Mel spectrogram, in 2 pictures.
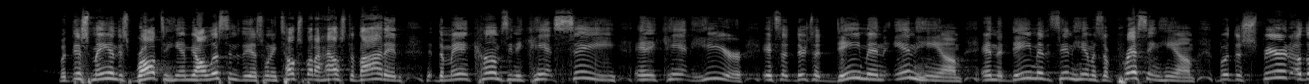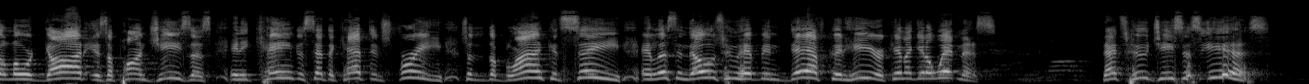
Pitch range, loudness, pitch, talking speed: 215-275 Hz, -28 LUFS, 240 Hz, 200 wpm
